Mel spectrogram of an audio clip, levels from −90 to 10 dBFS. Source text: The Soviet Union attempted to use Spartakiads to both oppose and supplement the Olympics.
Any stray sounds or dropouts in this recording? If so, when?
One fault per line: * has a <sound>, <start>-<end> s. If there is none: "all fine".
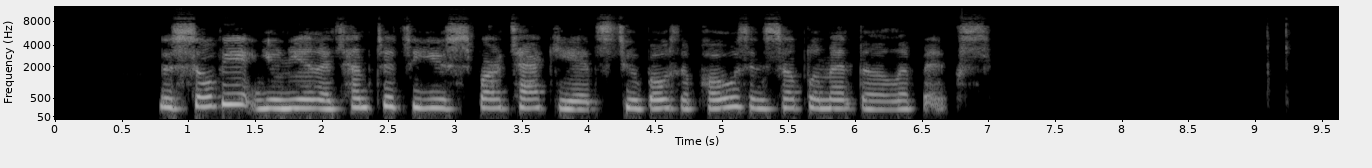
all fine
